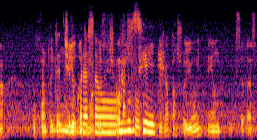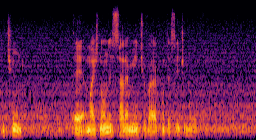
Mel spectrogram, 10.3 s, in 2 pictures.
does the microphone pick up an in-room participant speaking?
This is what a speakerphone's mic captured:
Yes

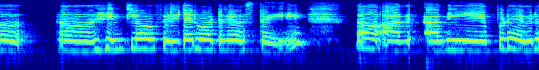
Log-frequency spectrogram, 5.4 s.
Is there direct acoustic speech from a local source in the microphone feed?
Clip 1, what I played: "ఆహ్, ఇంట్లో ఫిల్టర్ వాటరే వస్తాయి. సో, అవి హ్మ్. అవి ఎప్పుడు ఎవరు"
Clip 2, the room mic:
No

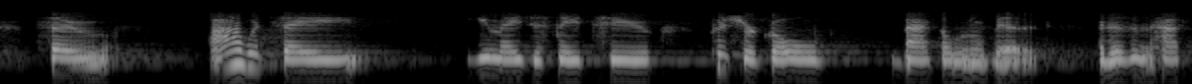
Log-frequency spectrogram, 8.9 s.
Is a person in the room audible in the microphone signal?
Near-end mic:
No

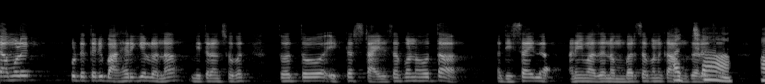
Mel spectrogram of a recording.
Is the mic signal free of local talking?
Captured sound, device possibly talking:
No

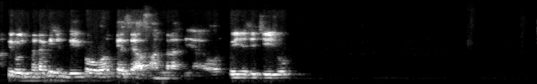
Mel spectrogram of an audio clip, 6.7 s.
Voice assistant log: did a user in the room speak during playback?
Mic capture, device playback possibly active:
Yes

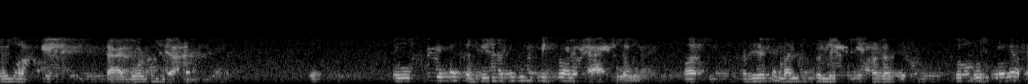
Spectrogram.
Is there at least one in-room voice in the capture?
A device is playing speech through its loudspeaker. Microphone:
No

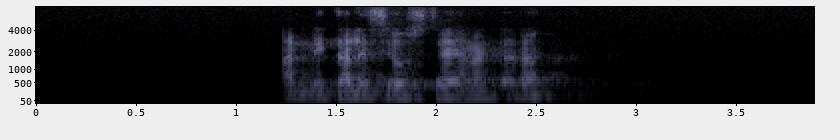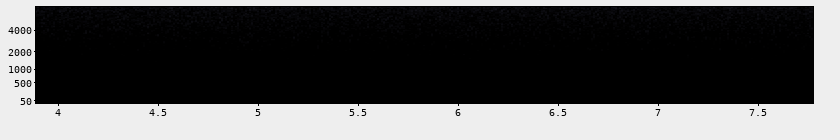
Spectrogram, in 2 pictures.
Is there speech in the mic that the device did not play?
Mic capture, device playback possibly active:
Yes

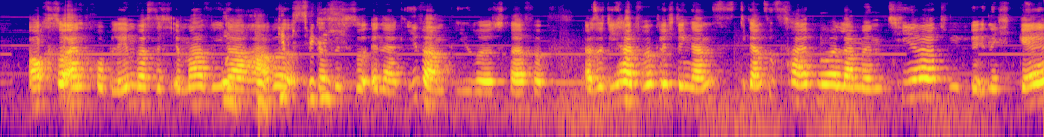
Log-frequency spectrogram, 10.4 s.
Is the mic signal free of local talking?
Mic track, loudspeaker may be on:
No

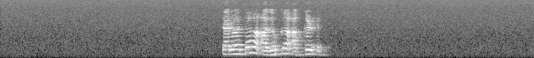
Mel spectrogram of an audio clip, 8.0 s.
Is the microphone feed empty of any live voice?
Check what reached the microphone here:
No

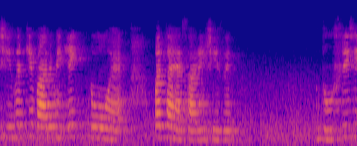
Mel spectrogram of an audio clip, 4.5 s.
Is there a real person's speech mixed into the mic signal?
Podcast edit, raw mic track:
No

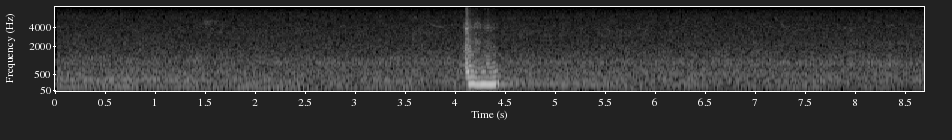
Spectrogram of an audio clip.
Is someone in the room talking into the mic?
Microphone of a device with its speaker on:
Yes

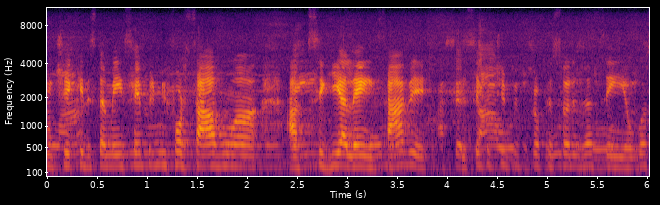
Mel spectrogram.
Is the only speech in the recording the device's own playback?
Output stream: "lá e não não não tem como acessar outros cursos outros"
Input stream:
No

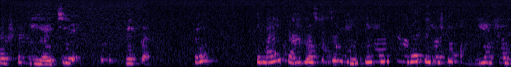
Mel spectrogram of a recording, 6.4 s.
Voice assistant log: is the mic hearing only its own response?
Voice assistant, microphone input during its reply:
Yes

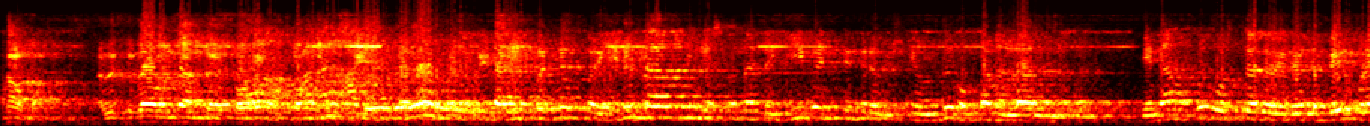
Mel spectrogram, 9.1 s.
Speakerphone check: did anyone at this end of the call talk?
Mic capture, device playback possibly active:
No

